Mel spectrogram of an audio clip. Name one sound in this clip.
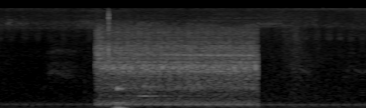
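A tank engine rumbles loudly.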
